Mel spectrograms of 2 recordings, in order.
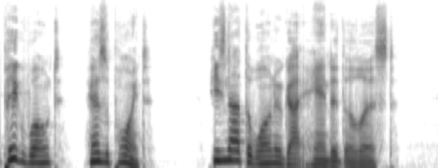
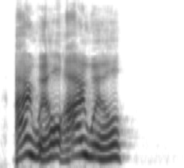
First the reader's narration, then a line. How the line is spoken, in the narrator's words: Pig Will shouting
